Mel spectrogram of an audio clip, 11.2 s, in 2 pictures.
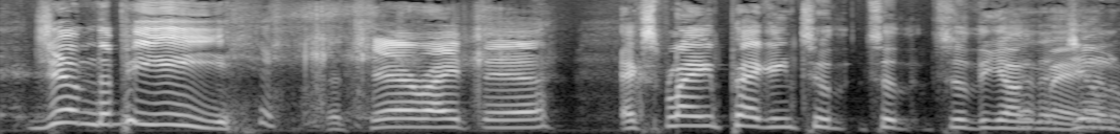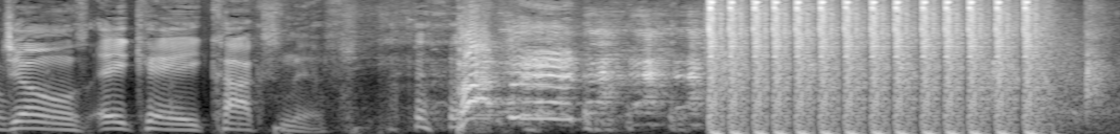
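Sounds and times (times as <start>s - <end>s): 
speech: 0.1s - 9.1s
laughter: 1.1s - 2.2s, 7.4s - 9.2s
AK rifle gunfire sound effect: 9.2s - 11.2s.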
